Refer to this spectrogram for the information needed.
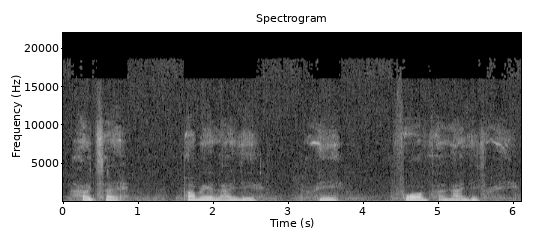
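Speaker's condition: Lou Gehrig's disease; speech difficult but still possible, able to speak until nearly the end

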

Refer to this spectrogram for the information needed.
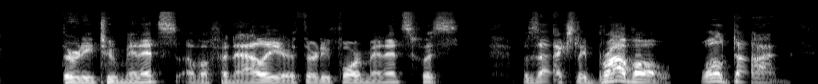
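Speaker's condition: No condition

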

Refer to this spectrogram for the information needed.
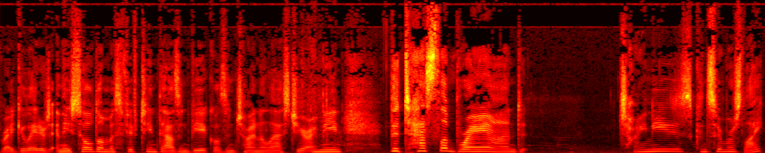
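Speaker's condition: No condition

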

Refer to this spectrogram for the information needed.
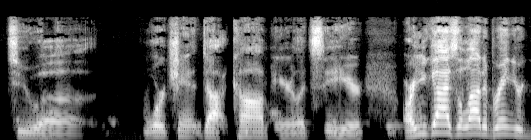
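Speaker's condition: No condition

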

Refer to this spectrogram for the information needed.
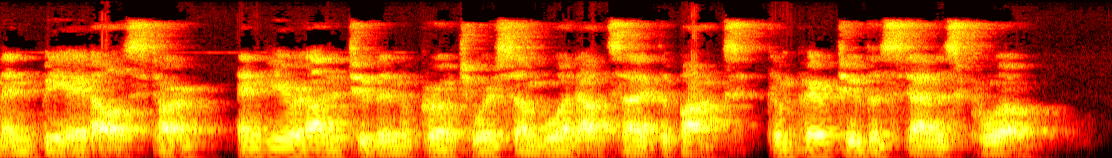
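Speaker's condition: ALS, speech-generating device; former NFL player, ALS diagnosed a few years after blocked punt in New Orleans; about a decade living with ALS; communicates using technology, message heard on answering machine

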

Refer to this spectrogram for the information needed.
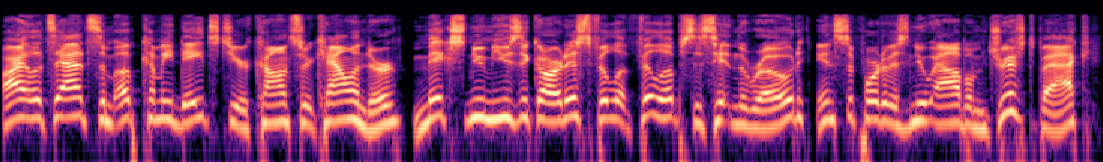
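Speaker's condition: No condition

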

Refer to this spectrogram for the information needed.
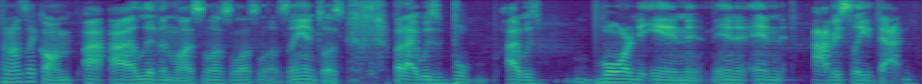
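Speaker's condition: Stutter, acquired after head injury; acquired in adulthood in Los Angeles, softball grounder hit throat at shortstop, fell backwards; voice lessons and breathing exercises for more control; high voice, stutters saying home city name, learned to sing; repeated sounds, repeated words, blocks

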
